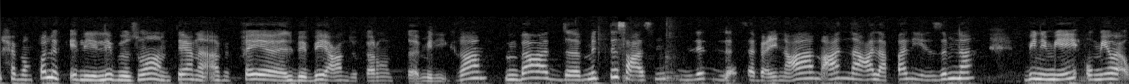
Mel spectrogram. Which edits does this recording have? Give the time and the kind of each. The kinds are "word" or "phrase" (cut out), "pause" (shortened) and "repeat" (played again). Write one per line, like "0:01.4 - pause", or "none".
0:04.9 - pause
